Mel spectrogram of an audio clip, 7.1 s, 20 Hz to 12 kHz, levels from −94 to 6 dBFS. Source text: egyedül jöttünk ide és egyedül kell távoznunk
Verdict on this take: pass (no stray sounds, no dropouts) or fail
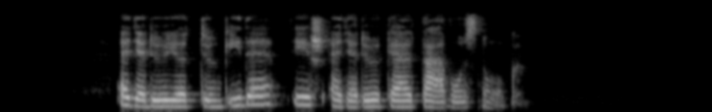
pass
